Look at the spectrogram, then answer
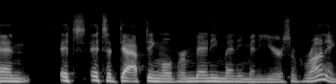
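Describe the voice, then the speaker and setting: A man with a normal speaking voice talks at a fairly high pitch and a moderate pace, with fairly even intonation and a quiet background. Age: 60s. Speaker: podcast host, marathon runner. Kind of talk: casual interview chat.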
